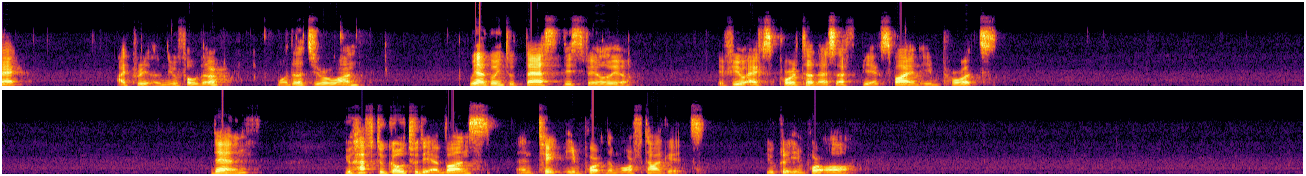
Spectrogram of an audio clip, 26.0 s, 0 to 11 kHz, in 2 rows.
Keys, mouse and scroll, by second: 2.4-3.7 typing, 5.1-26.0 drag.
